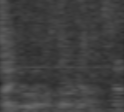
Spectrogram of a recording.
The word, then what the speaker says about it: Fingeroth: It's pronounced Fingeroth.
